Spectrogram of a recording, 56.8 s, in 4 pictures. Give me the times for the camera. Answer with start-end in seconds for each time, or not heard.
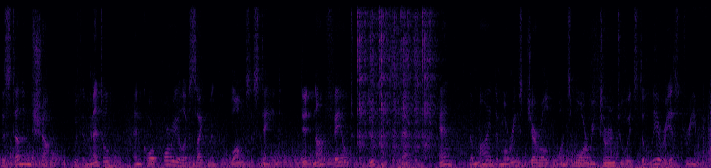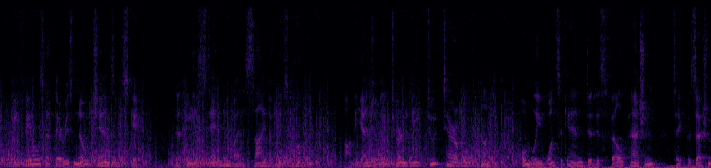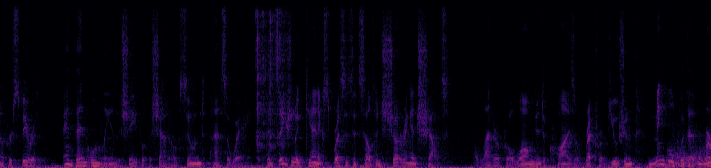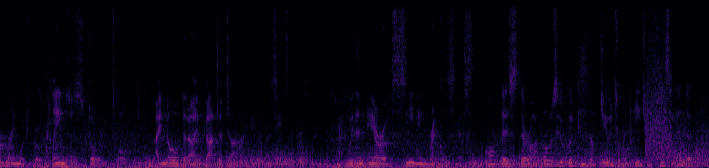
7.1-8.7, 33.5-34.1.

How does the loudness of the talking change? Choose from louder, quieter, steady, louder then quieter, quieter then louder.
steady.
